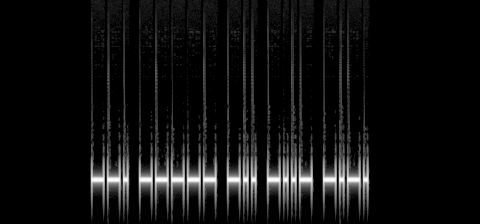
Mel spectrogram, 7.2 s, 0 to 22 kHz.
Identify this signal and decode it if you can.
Morse code, heard as a keyed tone, about 21 wpm, 700 Hz. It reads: G0DXC
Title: DXCC-100 Call Signs - 5 Characters - 20wpm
